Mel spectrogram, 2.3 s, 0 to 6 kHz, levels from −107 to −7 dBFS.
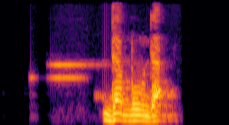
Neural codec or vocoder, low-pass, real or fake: none; 5.4 kHz; real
